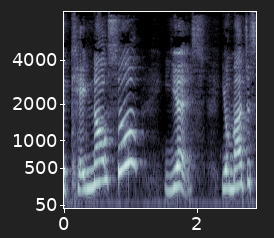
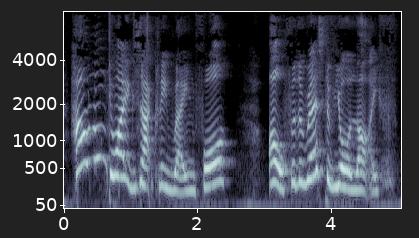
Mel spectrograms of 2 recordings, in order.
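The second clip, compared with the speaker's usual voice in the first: usual speaking voice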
